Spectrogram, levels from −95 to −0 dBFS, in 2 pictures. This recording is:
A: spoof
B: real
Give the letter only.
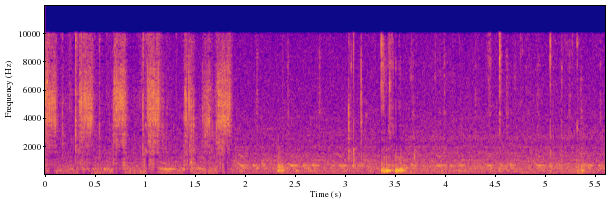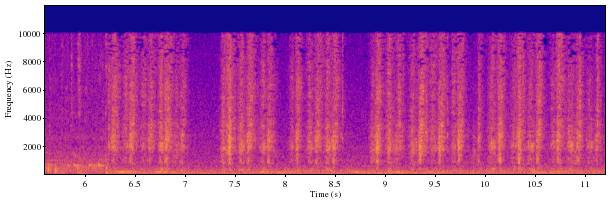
B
